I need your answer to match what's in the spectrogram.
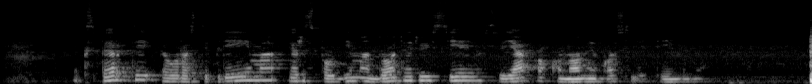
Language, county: Lithuanian, Panevėžys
